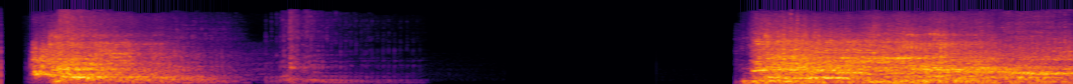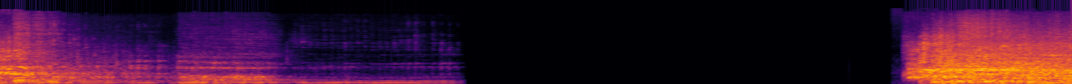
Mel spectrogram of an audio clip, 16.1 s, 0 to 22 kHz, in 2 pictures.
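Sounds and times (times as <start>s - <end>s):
monster roar: 0.0s - 3.2s, 5.5s - 11.5s, 14.8s - 16.0s.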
